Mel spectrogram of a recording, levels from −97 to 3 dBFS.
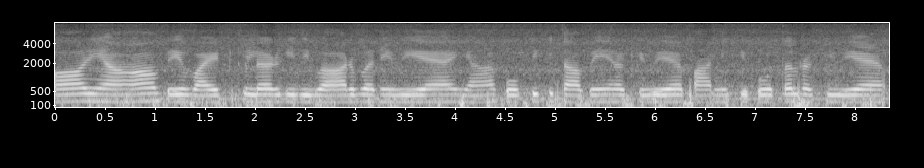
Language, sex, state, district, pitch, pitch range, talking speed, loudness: Hindi, female, Rajasthan, Bikaner, 185 Hz, 180-190 Hz, 160 wpm, -14 LUFS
